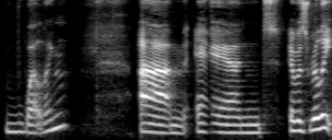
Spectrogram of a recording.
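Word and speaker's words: Vueling: Welling v u l i n g it's pronounced Welling um and it was really easy to get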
